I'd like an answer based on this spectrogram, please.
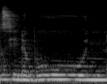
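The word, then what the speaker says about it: Cinnabon: سينابون مش بنمط يعني، مش بنقول سينابون، اوكي؟ هو اسمه سينابون، اوكي؟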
